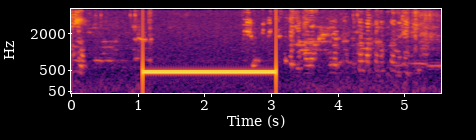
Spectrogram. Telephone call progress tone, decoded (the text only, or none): ringback tone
